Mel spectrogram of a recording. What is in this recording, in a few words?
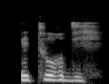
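"etourdie", French; estados animo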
